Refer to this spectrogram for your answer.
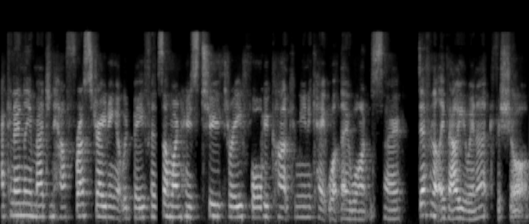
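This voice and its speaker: A woman with an ordinary speaking voice talks at a fairly quick pace and medium pitch, with fairly even intonation. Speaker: blog and web designer, video host. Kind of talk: casual interview chat.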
